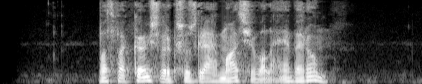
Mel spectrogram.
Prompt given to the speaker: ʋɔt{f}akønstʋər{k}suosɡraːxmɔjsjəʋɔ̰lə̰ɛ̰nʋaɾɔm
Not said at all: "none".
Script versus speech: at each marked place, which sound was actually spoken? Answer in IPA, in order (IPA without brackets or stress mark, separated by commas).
f, k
